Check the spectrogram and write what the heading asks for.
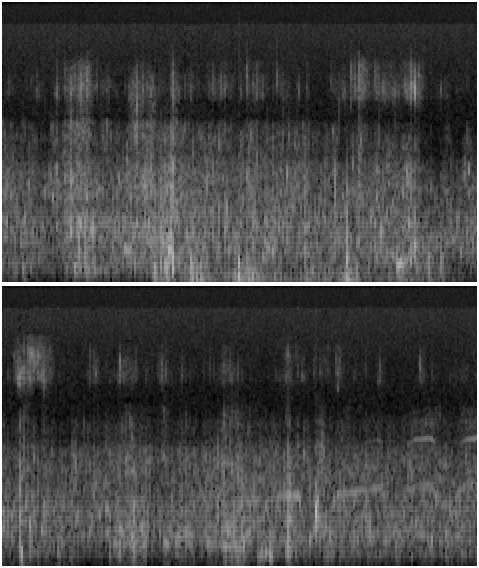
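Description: Irregular splashing and sloshing of shallow seawater, as someone wades through it.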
